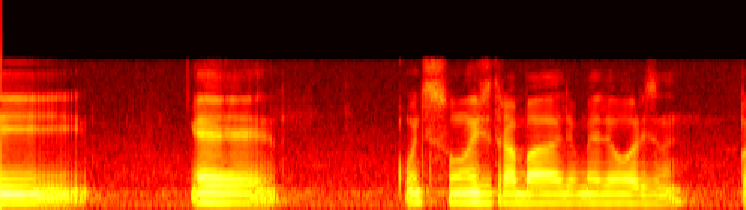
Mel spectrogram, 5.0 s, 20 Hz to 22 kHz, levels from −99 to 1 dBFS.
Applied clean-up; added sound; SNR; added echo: none; none; none; none.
